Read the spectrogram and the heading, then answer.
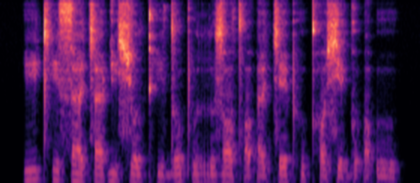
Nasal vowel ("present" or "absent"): absent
